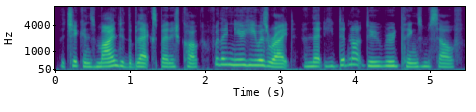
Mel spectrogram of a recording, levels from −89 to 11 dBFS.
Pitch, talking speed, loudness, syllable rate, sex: 220 Hz, 240 wpm, -19 LUFS, 5.1 syllables/s, female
